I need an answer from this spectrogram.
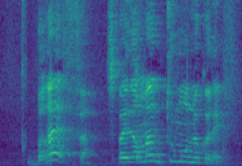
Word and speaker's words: Spider-Man: vous induit en erreur, ça se prononce pas Spider-Man. D'accord? On a deux mots anglais, on prononce les deux à l'anglaise, Spider-Man, soit tout en français, Spider-Man. Mais on fait pas la moitié-moitié, c'est ridicule.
